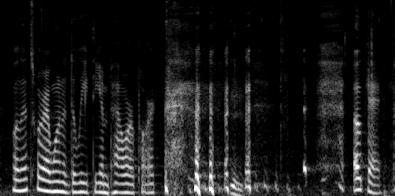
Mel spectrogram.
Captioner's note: laughter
